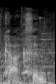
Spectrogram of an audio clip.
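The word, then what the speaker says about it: coxswain: in your heads coxen I'm told this just in I hear it's coxen okay we have confirmation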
